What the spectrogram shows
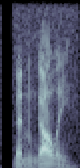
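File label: "bengali", spoken word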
